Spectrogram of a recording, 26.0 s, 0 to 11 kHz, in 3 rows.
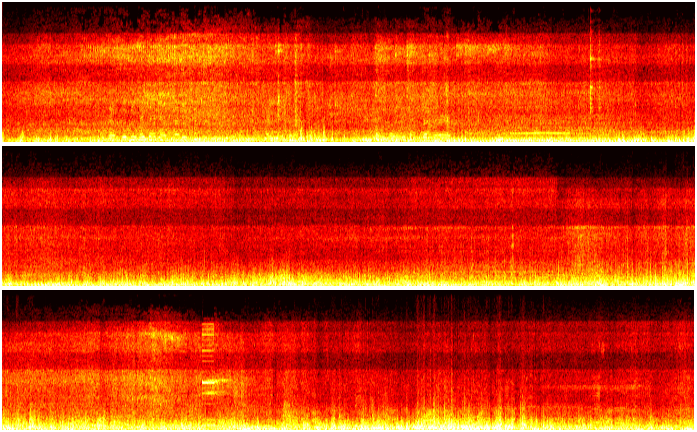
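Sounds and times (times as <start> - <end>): wind buffeting microphone: 0.0 - 25.9.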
